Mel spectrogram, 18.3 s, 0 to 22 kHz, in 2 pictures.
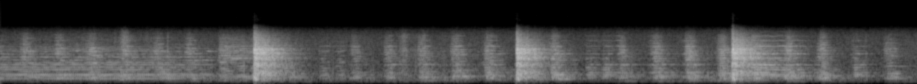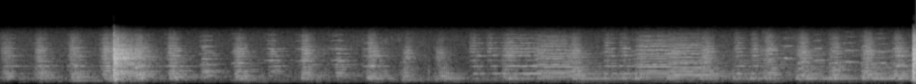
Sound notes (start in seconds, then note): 0.0 soft whimsical music; 2.5 bang; 5.2 bang; 7.3 bang; 10.3 bang; 12.3 soft whimsical music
